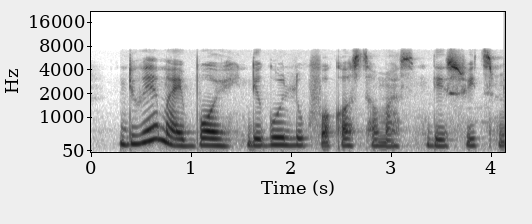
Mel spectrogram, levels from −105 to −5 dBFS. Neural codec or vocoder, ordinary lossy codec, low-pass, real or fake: none; none; 7.2 kHz; real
